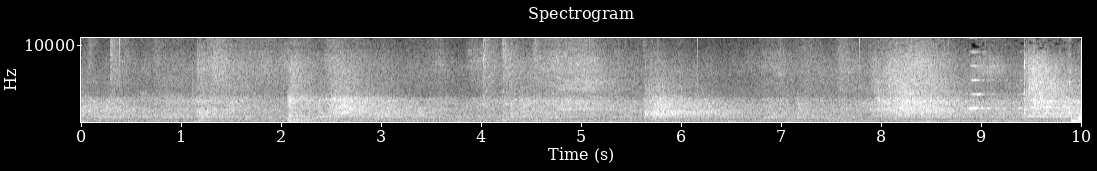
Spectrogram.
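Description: Echoing indoor ice rink: skates scraping the ice, a few sharp knocks near the start, and background voices.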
